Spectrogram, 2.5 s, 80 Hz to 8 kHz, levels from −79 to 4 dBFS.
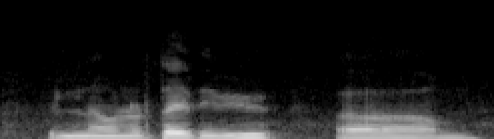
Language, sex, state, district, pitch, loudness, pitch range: Kannada, male, Karnataka, Bellary, 155 Hz, -17 LUFS, 120-165 Hz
